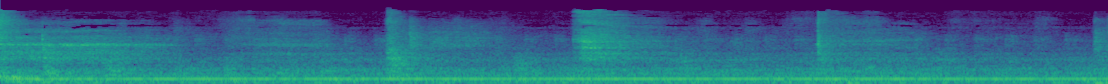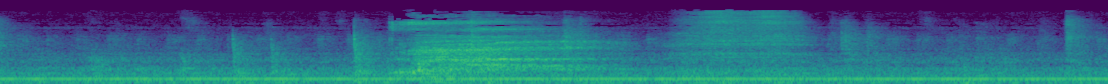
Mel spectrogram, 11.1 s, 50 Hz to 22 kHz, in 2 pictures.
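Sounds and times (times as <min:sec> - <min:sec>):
steady low hum: 0:00.0 - 0:11.0
person breathing hard: 0:07.6 - 0:09.7.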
